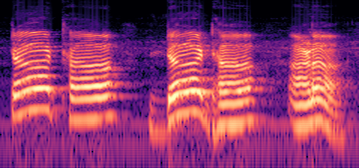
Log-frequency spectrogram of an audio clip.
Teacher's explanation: इनका उच्चारण स्थान मूर्धा होता है। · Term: ट वर्ग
